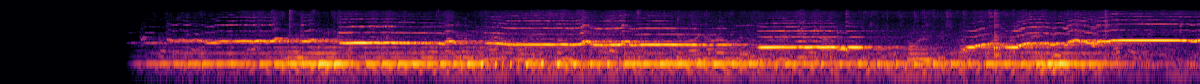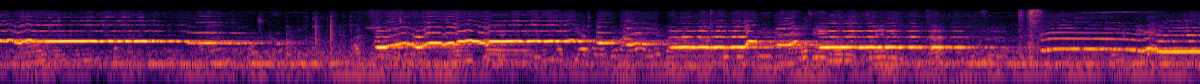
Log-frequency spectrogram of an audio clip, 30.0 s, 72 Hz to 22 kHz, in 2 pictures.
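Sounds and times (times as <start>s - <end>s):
solo flute melody: 1.6s - 30.0s.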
